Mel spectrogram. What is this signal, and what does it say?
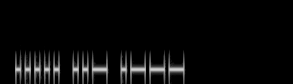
Morse code, heard as a keyed tone, about 25 wpm, 700 Hz. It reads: 5UJ
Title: Three Challenging Letter-Number Combinations 25wpm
